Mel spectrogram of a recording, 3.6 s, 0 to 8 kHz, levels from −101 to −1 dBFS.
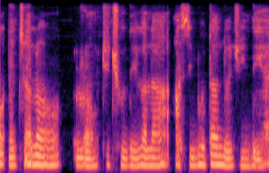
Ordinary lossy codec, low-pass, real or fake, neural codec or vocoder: none; 7.2 kHz; fake; vocoder, 22.05 kHz, 80 mel bands, HiFi-GAN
